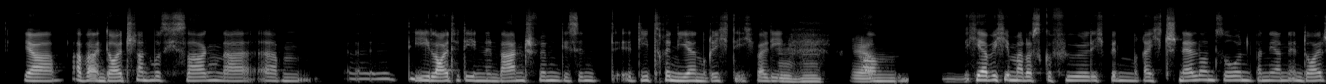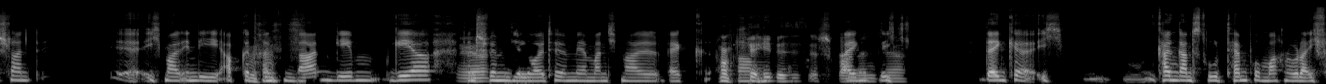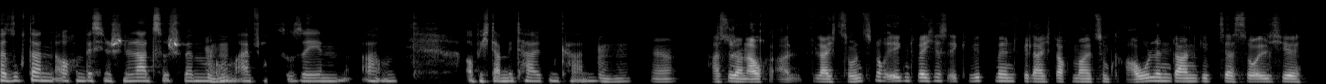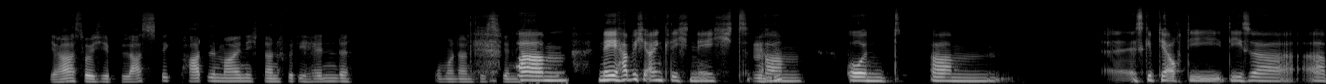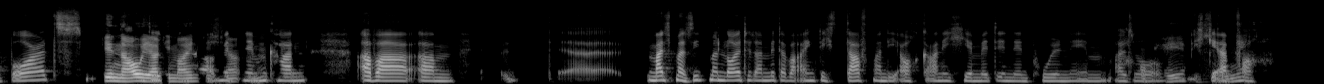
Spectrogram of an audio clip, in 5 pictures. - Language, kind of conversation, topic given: German, podcast, Wie hast du mit deinem liebsten Hobby angefangen?
- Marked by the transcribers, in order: laughing while speaking: "Mhm"; laughing while speaking: "Okay"; other background noise; other noise; in English: "Boards"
